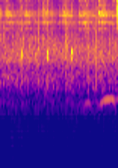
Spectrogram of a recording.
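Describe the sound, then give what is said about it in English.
An audience applauding God: dense, steady clapping from many hands forms a continuous crackling wash, with a few faint voices rising briefly underneath. “I just think we should stop and applaud God.”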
